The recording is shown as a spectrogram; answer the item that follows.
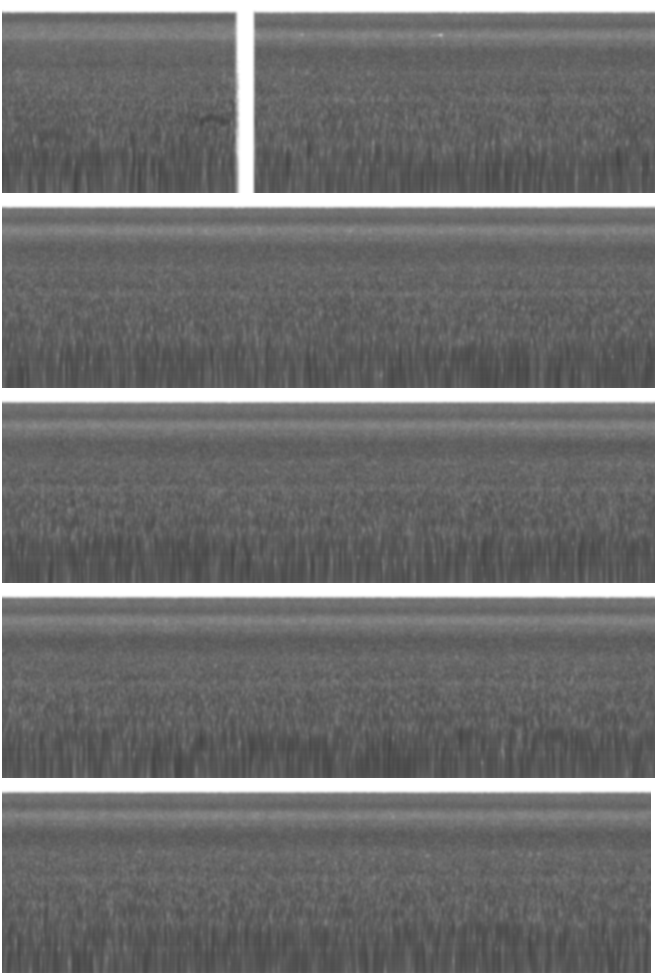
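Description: Garden fountain jets shooting up and splashing down into their pools, a steady rushing of falling water. The sound cuts out for an instant about two seconds in.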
